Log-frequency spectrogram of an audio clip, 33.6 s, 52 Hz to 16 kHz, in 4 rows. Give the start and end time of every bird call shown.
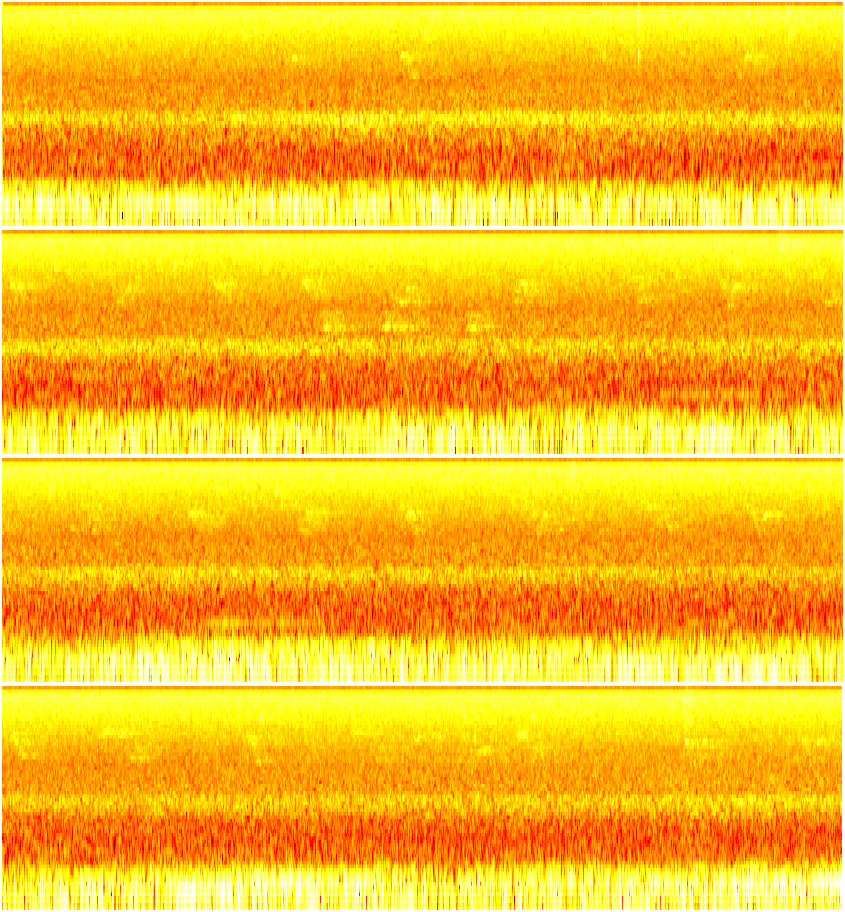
11.4s-13.7s: American Crow (Corvus brachyrhynchos)

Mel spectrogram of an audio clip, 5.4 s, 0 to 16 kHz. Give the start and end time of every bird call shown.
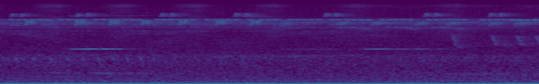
0.0s-1.8s: Great Antshrike (Taraba major)
0.0s-5.4s: Cinereous Tinamou (Crypturellus cinereus)
0.0s-5.4s: Gray-fronted Dove (Leptotila rufaxilla)
4.4s-5.4s: White-winged Becard (Pachyramphus polychopterus)

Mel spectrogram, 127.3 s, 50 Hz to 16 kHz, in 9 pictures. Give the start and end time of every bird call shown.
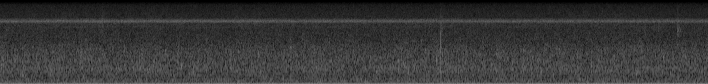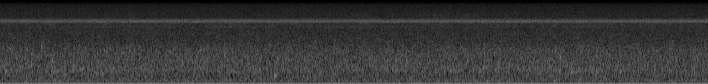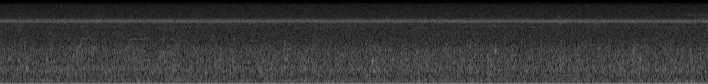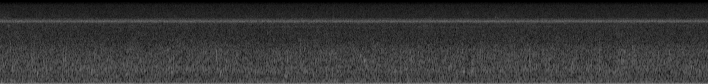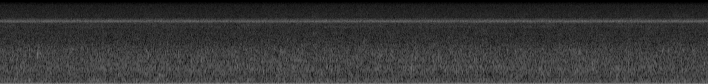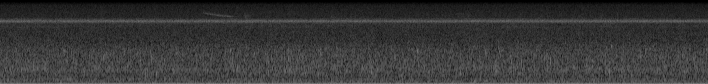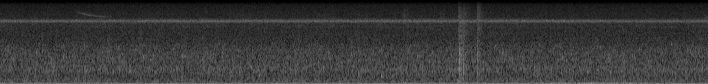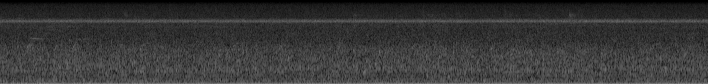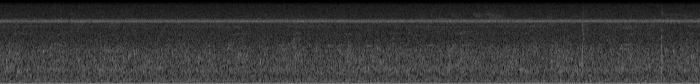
29.7s-31.3s: Melodious Blackbird (Dives dives)

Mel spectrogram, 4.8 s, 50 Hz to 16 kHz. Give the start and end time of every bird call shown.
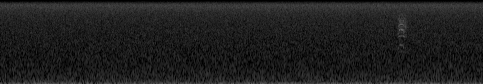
4.0s-4.0s: Hawaii Amakihi (Chlorodrepanis virens)

